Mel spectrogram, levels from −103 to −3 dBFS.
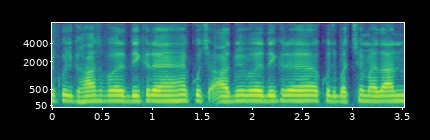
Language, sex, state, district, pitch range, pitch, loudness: Hindi, male, Haryana, Jhajjar, 145-155 Hz, 150 Hz, -15 LUFS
